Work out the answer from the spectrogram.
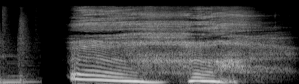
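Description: A person yawns: after a short sound at the start, a long, drawn-out voiced yawn slides downward in pitch, and a second, shorter yawning breath follows with the same falling tone.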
